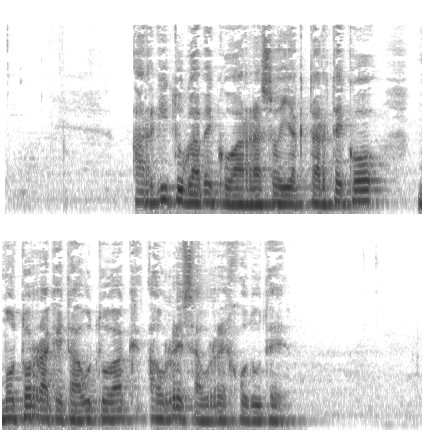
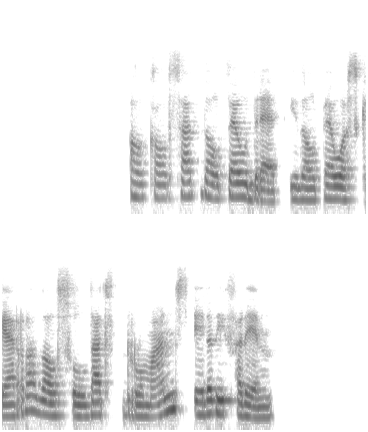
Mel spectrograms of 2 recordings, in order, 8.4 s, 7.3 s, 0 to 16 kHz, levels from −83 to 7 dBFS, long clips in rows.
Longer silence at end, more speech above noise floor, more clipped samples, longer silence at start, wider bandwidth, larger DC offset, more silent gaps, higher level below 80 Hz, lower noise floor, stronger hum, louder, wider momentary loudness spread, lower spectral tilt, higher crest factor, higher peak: first, 1.25 s vs 0.95 s; second, 41 dB vs over 57 dB; neither; about the same, 1.3 s vs 1.3 s; first, 11.5 kHz vs 7.4 kHz; neither; second, none vs 2.84-2.88 s, 4.79-4.84 s; first, -50 dBFS vs -76 dBFS; second, -59 dBFS vs under -90 dBFS; neither; first, -19 LUFS vs -34 LUFS; second, 8 LU vs 11 LU; first, -6 dB/octave vs -4 dB/octave; about the same, 16 dB vs 20 dB; first, -2 dBFS vs -14 dBFS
